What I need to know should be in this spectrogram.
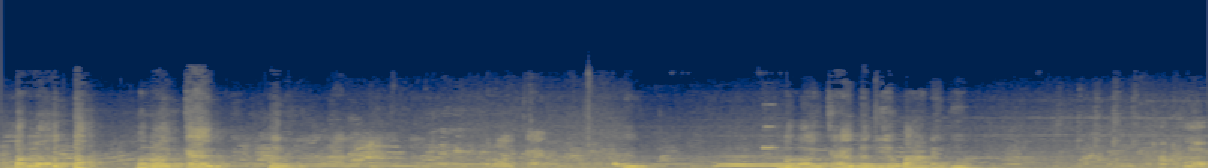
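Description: A man talks animatedly into a microphone over loudspeakers.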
